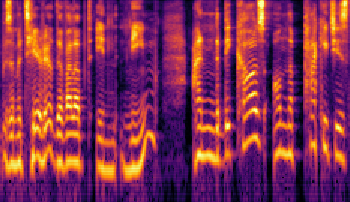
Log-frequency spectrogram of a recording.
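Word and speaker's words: Nîmes: of niem n-i-m-e-s although the s of course is not pronounced in french so neem so de nim that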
